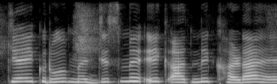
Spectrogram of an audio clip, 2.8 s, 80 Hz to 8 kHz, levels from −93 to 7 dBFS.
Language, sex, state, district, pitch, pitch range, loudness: Hindi, female, Punjab, Kapurthala, 305 Hz, 280-330 Hz, -17 LUFS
